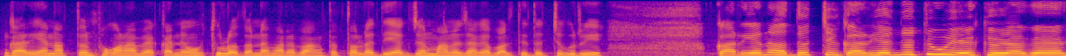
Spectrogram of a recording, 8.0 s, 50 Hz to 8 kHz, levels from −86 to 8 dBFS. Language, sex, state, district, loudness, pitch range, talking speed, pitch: Chakma, female, Tripura, Dhalai, -14 LUFS, 200-275 Hz, 165 wpm, 215 Hz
